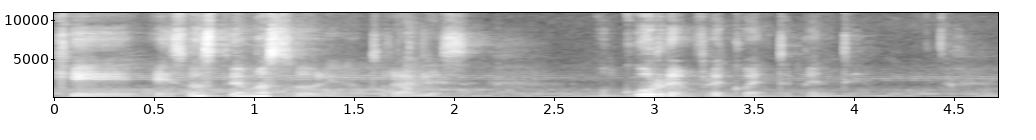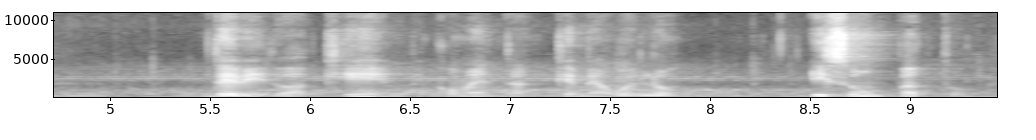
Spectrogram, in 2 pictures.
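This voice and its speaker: A man reading horror stories aloud in calm scripted narration, rising for the tense moments. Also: fairly high pitch. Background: faint music.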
